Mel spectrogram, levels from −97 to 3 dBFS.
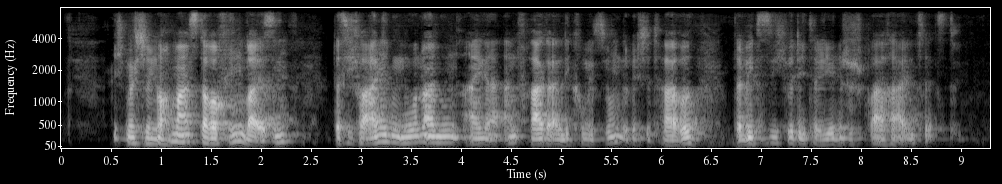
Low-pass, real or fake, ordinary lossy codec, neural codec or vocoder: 7.2 kHz; fake; none; codec, 16 kHz in and 24 kHz out, 1.1 kbps, FireRedTTS-2 codec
